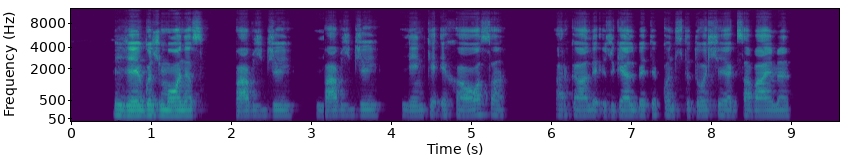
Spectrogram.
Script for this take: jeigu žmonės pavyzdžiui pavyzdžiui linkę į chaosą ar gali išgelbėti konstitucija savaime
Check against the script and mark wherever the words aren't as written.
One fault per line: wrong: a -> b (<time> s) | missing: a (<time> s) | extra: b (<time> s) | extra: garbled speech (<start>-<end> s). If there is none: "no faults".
no faults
